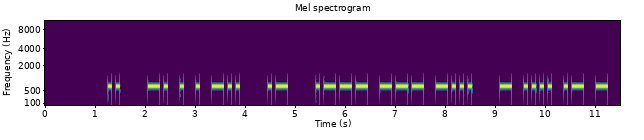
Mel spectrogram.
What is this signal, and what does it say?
Morse code, heard as a keyed tone, about 15 wpm, 700 Hz. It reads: I NEED A JOB THAT
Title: Sentences from Top 1500 Words 15wpm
